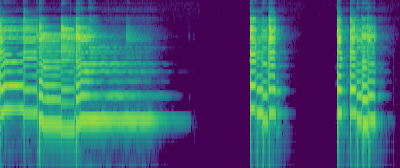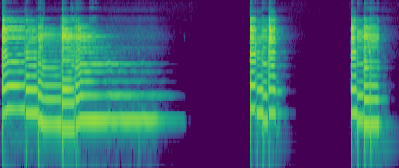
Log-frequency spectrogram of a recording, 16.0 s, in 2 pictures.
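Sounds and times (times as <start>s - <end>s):
70s style guitars in A minor at 120 BPM: 0.0s - 3.5s, 5.0s - 5.7s, 6.8s - 11.5s, 13.0s - 13.7s, 15.0s - 15.8s.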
